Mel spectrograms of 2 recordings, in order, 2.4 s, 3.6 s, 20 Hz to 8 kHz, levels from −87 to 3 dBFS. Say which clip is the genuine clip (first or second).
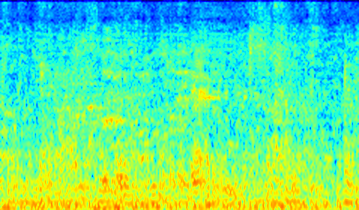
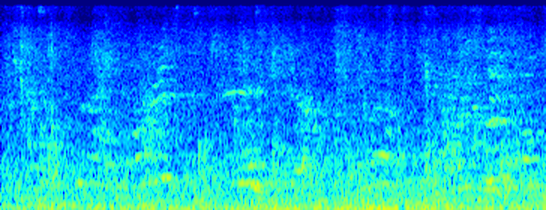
second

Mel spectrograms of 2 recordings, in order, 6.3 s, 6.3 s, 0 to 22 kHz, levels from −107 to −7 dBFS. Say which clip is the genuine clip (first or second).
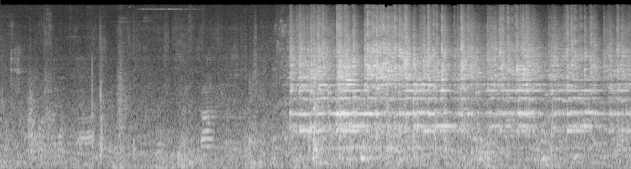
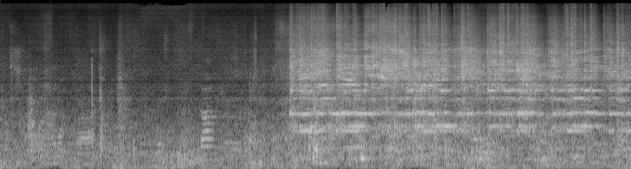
first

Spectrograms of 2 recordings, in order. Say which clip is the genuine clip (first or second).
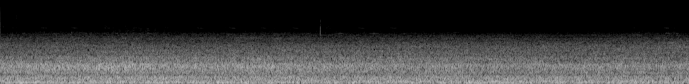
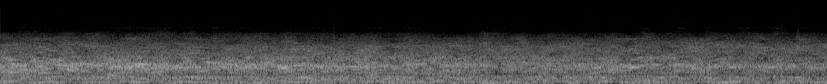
first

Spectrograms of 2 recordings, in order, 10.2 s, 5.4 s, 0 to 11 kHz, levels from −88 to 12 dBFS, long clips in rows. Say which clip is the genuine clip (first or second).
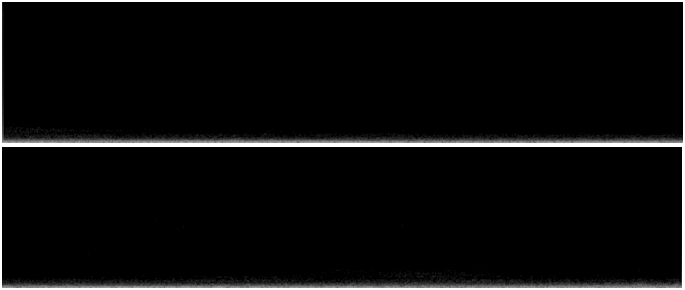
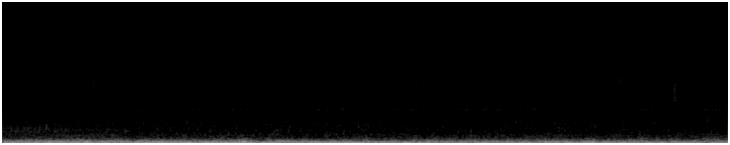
first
